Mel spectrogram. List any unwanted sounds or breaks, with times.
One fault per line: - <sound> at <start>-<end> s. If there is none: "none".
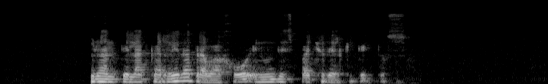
none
